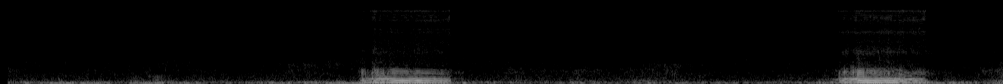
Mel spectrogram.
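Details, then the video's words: Two Pomeranian brothers, including a cream sable male named Cherry born June 2019, snoring while asleep indoors; two loud, rasping snores about four seconds apart, each lasting under a second, over soft steady breathing between them. "ポメラニアン兄弟～この いびき 大丈夫？と思う場面が…"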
